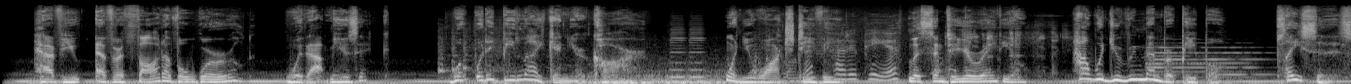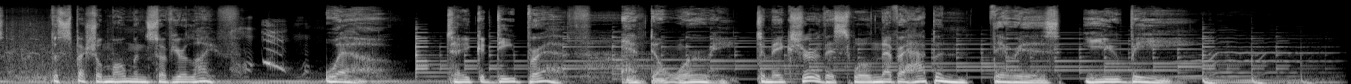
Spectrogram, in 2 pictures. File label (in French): Voix Off Voice Over, US; Universal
